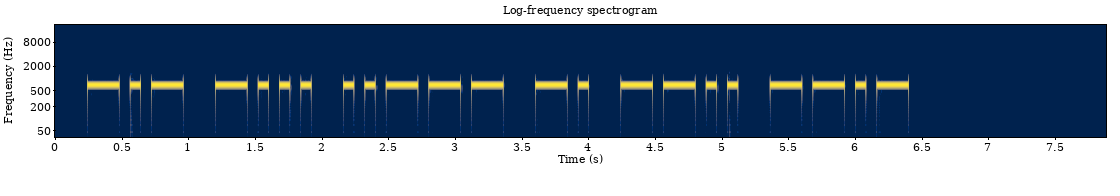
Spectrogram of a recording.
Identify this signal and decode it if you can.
Morse code, heard as a keyed tone, about 15 wpm, 700 Hz. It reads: KB2NZQ
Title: Speed Racing - USA 2x3 Call Signs 15wpm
